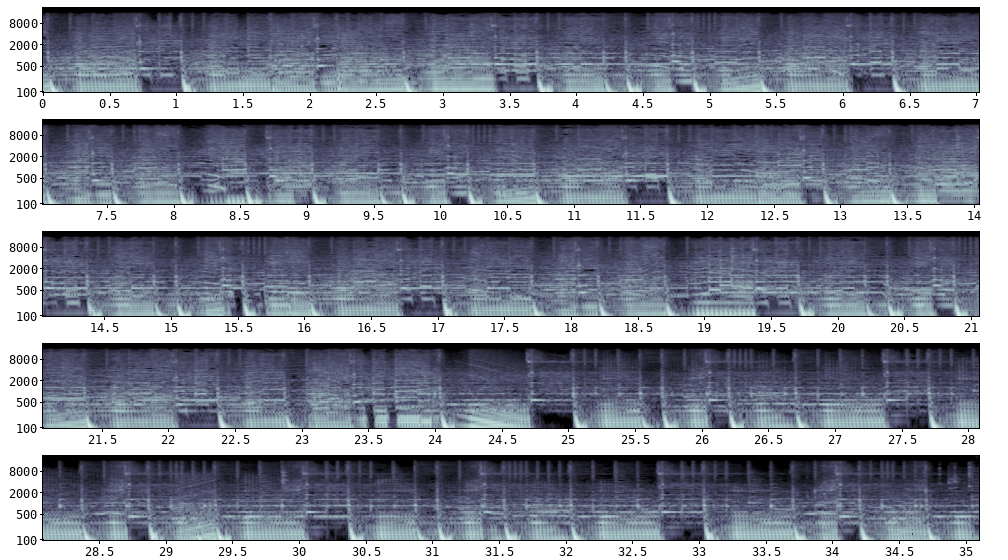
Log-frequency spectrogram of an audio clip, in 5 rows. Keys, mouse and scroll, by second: 7.9-10.1 drag, 14.5 ctrl+click, 18.1-18.5 ctrl+alt+scroll down 1, 18.5 ctrl+alt+scroll up 1, 19.7-25.3 drag, 32.6-33.1 click, 33.6-34.8 drag.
